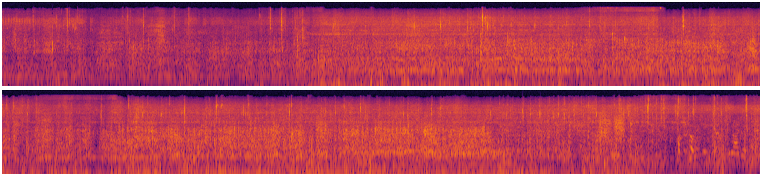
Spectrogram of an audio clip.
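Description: Wind buffeting the handlebar camera's microphone, together with knobby tyres rolling and skidding over a dirt trail and the rattle of a full-suspension mountain bike descending. The noise grows much louder about six seconds in as speed builds on the downhill.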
